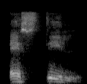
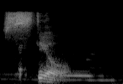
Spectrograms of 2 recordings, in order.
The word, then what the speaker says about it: still: Pay attention, lady, you pronounce estil, S. So eliminate that E at the beginning of still by prolonging a little the sound of the S. So you go like still, would still.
